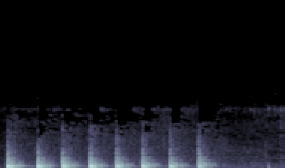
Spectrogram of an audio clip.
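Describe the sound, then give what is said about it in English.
Knocking on the locked door of an old historic house: eight quick, evenly spaced raps in a steady run, fairly loud, with no talk. “Try the door. Oh, it's locked. Try knocking.”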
